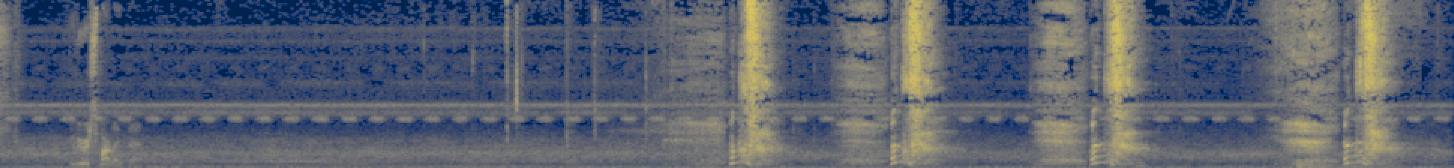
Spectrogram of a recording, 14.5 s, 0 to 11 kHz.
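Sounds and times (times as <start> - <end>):
speech: 0.7 - 1.7
person sneezing: 7.1 - 7.9, 8.6 - 9.6, 10.5 - 11.6, 12.9 - 14.2.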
